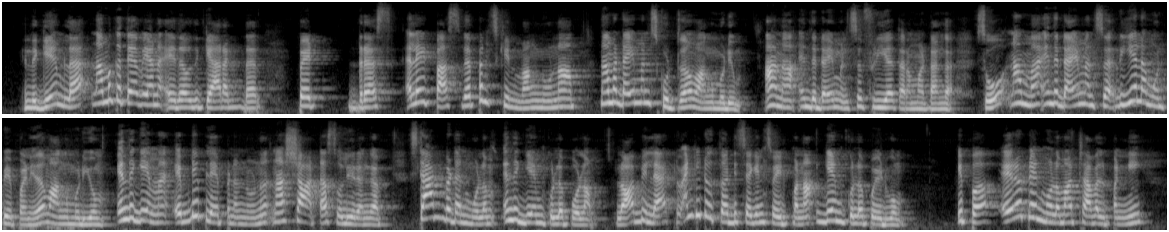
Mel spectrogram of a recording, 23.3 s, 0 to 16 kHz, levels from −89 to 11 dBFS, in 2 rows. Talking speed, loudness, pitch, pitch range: 160 wpm, -18 LUFS, 260 Hz, 225-305 Hz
